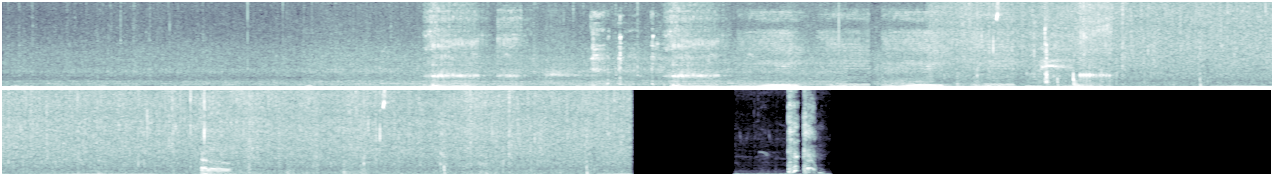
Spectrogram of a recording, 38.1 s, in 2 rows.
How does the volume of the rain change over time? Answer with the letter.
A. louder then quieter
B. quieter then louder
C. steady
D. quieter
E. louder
C.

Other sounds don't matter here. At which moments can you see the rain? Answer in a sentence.
You can hear the rain from 0.0 to 28.5 s.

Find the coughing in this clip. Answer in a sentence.
The coughing can be heard from 8.8 to 10.1 s, from 22.0 to 22.6 s and from 30.1 to 31.4 s.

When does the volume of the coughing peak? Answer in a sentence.
The volume of the coughing peaks at 22 seconds.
